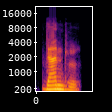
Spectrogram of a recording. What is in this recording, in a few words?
"vandal", Indian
